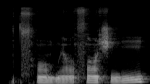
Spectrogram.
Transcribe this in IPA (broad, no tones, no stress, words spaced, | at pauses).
t͡sʰɔ̃bɛ̃ sˤẽʃŋi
